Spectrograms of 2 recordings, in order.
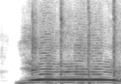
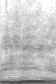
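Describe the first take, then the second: First: Very high, long, loud yell; full scream. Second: Short, cut-off shout; a brief yeah that doesn't let go; too-small yell. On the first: Coach shows student the right way, drawn-out high scream. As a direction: let the yeah rip and hold it. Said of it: "Like that, louder". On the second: Coach shows student the wrong scream, short yell. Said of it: "No, not". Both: Shown as a demonstration.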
